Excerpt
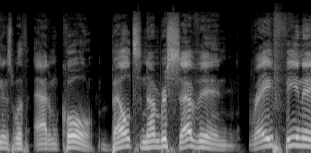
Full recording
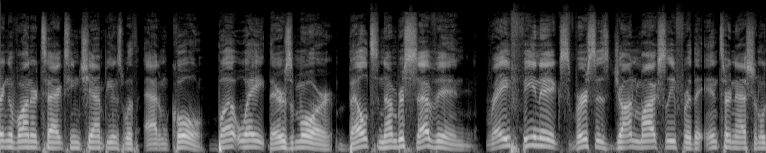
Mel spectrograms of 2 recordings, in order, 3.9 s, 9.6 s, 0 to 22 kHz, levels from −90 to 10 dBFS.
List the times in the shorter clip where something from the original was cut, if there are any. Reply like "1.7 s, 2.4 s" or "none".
1.2 s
